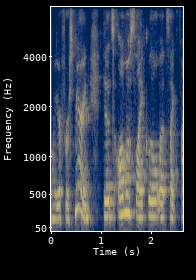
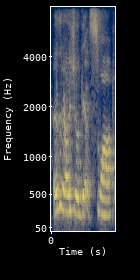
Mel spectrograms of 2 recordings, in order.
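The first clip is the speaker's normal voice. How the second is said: ordinary talk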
